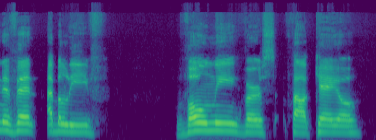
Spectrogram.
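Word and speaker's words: Falcão: So co-main event, I believe, Volney versus Falcao or Falcio, whichever way you say it properly.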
